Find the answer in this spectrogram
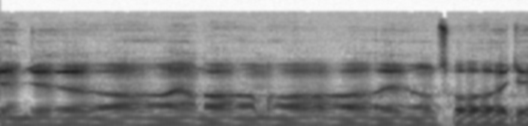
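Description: Deep-voiced Tibetan Buddhist chanting of a prayer to Guru Rinpoche: one long, low held note whose vowel sound slowly shifts. A short breath break comes just before the end, and then the chant resumes.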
